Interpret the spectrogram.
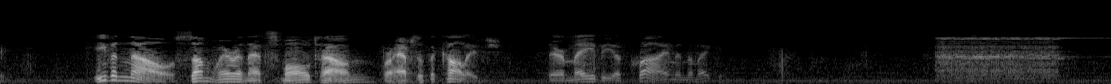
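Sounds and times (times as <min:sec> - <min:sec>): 
quiet hiss: 0:00.0 - 0:11.0
speech: 0:01.0 - 0:07.3
old-fashioned telephone bell ringing: 0:09.3 - 0:11.0.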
